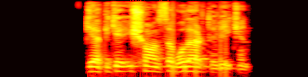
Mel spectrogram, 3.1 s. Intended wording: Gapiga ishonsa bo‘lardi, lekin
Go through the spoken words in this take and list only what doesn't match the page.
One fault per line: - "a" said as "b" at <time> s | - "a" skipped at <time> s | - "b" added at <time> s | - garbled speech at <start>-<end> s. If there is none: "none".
none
